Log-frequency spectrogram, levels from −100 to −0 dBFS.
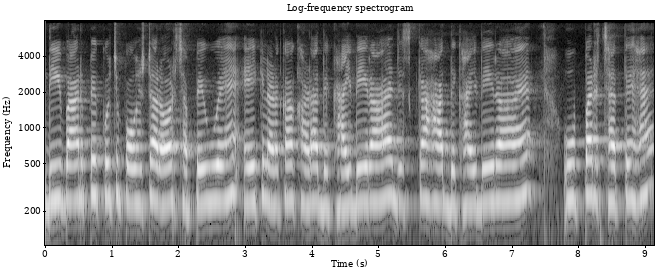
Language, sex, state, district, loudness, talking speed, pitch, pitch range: Hindi, female, Chhattisgarh, Bilaspur, -16 LUFS, 160 wpm, 240 Hz, 230-250 Hz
